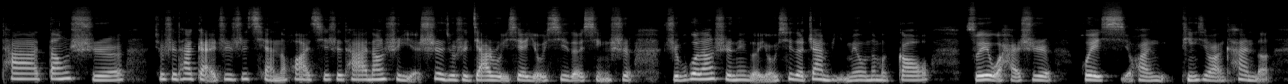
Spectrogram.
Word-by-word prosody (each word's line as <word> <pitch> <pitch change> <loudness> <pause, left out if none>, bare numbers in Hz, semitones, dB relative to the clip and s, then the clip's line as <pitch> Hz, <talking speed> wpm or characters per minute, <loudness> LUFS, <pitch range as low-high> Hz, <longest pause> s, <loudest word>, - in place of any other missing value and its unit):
它 255 -1 +1
当 255 +2 +1
时 200 -6 -1 0.3
就 240 - -3
是 240 0 -1
它 255 +1 +1
改 245 - 0
制 235 -1 -3
之 250 +3 -3
前 245 - -3
的 100 - -2
话 215 - -2
其 220 +1 -5
实 220 0 -1
它 215 0 -1
当 225 +2 +3
时 240 -3 -3
也 - - -4
是 255 -3 0
就 210 - +1
是 205 -1 0
加 195 0 +2
入 190 -2 +3
一 - - -2
些 205 -4 +1
游 180 - -1
戏 195 +3 -4
的 - - +1
形 210 +5 -5
式。 200 -1 -3 0.3
只 195 - 0
不 195 - -3
过 250 0 +6
当 245 +2 +4
时 230 -5 0
那 205 0 +1
个 - - -1
游 185 - -2
戏 240 +5 -3
的 215 -3 +3
占 225 +1 +2
比 205 +3 -5
没 185 - -3
有 195 - -1
那 205 - 0
么 195 -2 -1
高， 200 +1 -1 0.3
所 200 - +4
以 215 - +11
我 - - +6
还 175 -2 -3
是 185 -1 -1 0.2
会 205 -3 +5
喜 190 +1 -4
欢 185 -2 -3 0.2
挺 195 -1 0
喜 210 0 -2
欢 180 -1 -1
看 205 +1 -3
的。 - - -6
210 Hz, 280 characters per minute, -22 LUFS, 195-235 Hz, 0.3 s, 以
